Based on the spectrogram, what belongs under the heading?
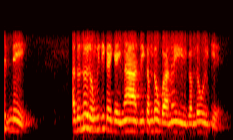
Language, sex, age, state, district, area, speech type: Manipuri, female, 45-60, Manipur, Tengnoupal, rural, conversation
